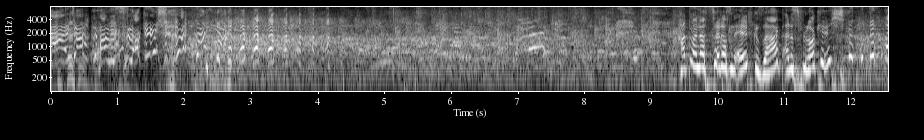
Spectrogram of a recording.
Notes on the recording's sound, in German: live auf der kuschlig-plüschigen Bühne beim Reeperbahn-Festival in Hamburg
